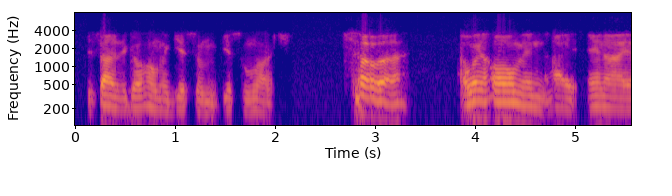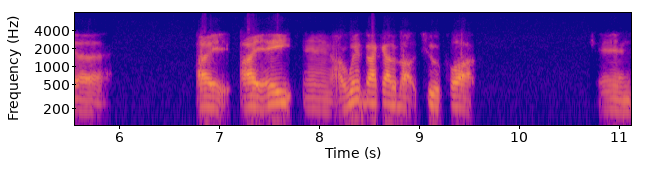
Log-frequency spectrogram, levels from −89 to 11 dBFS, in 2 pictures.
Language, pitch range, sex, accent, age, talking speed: English, 95-120 Hz, male, American, 20-39, 175 wpm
